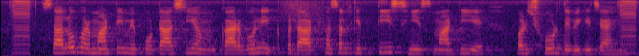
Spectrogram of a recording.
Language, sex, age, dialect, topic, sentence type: Magahi, male, 36-40, Western, agriculture, statement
